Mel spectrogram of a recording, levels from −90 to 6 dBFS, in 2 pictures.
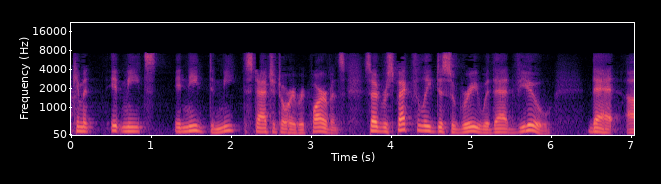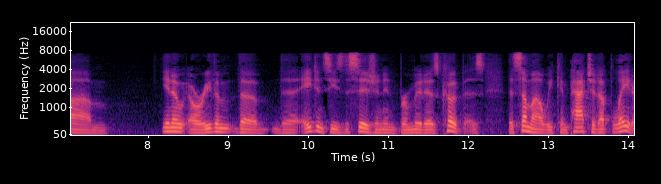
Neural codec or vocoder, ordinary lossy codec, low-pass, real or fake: codec, 16 kHz, 0.2 kbps, FocalCodec; MP3, 32 kbps; 7.2 kHz; fake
